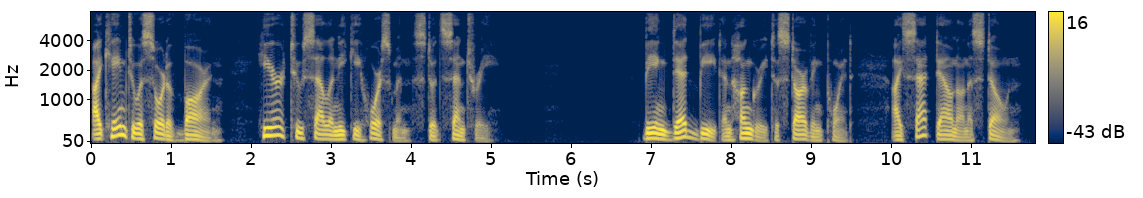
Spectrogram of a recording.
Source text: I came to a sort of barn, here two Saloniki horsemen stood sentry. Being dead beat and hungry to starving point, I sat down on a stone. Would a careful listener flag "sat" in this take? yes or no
no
